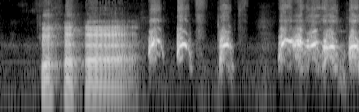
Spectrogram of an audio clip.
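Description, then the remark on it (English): Voices imitate barking dogs: two short yelps, a drawn-out howl, a few spaced barks, then a rapid burst of yips, all loud. “We got all the dogs in the house tonight.”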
